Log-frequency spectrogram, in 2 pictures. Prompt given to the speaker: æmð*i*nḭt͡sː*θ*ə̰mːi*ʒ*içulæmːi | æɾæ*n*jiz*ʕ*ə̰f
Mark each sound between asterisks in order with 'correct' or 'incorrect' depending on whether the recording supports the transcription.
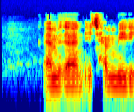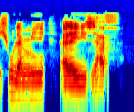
incorrect: æ, incorrect: ħ, incorrect: ð, incorrect: none, correct

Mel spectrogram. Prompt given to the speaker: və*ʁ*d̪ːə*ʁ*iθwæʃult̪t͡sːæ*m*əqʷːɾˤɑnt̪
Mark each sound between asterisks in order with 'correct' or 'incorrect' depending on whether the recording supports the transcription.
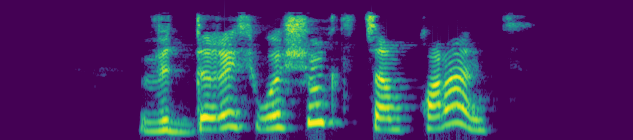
incorrect: none, correct, correct

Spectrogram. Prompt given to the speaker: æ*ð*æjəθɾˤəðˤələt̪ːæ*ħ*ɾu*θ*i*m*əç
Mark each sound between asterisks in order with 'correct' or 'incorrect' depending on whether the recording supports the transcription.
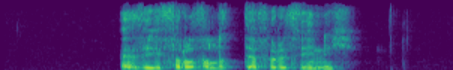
correct, incorrect: f, correct, incorrect: n

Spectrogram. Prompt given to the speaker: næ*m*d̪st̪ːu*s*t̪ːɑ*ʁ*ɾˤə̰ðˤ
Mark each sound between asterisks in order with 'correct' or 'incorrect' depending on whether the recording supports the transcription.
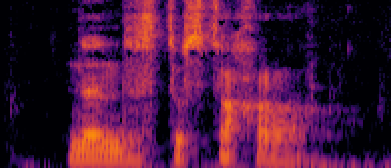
incorrect: n, correct, incorrect: χ

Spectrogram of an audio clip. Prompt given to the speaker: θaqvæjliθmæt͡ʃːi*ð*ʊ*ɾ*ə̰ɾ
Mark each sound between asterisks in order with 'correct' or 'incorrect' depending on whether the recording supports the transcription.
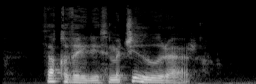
correct, correct

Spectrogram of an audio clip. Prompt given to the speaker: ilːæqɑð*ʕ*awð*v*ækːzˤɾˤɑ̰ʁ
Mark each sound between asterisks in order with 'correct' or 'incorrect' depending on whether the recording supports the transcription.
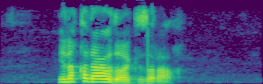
correct, incorrect: ʁ

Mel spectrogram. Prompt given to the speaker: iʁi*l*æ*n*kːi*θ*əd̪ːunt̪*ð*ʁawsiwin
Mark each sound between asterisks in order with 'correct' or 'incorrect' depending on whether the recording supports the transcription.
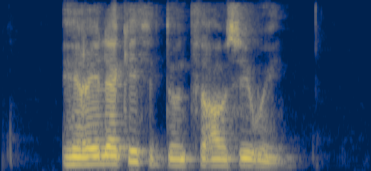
correct, incorrect: none, correct, incorrect: θ

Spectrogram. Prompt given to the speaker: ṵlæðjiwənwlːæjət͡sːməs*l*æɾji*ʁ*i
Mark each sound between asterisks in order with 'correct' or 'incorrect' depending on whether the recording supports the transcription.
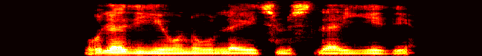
correct, incorrect: ð

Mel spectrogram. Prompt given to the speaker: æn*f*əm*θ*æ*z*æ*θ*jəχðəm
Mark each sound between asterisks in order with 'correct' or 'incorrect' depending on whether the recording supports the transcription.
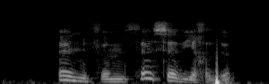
correct, correct, incorrect: s, incorrect: ð

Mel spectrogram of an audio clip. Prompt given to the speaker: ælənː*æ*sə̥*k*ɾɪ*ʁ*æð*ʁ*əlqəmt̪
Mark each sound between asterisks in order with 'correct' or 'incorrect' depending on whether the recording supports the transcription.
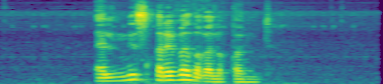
incorrect: i, incorrect: q, incorrect: v, correct

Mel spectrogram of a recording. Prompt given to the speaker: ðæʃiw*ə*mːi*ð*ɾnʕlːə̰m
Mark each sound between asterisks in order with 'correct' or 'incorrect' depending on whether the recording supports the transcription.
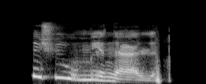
correct, incorrect: none

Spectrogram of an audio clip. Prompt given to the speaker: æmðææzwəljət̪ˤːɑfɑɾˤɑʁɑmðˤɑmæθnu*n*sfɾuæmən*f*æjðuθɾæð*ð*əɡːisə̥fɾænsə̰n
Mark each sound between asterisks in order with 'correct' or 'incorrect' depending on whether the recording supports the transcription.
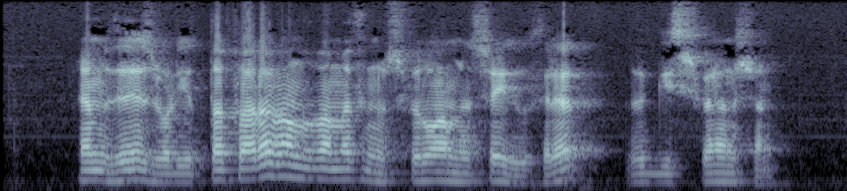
incorrect: none, incorrect: s, correct

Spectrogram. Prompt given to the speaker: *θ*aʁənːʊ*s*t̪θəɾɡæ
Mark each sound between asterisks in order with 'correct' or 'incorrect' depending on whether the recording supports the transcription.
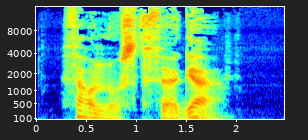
correct, correct

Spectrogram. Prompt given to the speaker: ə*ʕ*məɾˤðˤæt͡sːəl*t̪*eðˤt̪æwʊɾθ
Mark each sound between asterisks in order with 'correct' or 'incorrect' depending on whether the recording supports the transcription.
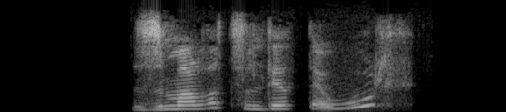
incorrect: z, incorrect: d̪

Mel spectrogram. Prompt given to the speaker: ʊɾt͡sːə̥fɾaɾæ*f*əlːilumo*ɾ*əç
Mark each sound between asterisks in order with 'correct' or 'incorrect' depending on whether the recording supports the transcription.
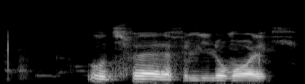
correct, correct

